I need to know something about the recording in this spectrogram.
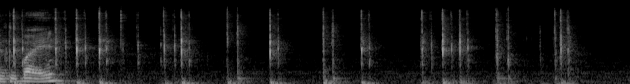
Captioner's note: keyboard sound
